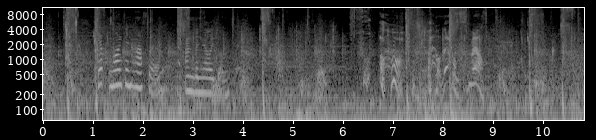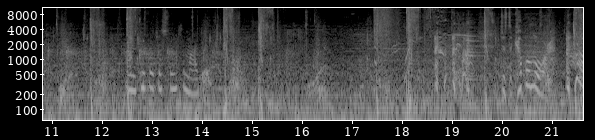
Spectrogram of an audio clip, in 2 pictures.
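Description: Rushing whooshes sweep past in quick bursts.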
